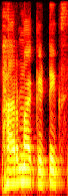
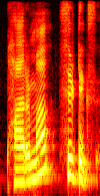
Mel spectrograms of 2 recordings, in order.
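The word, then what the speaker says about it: pharmaceutics: इसका नाम लेने में बहुत से लोग इसको फार्मा किटस या कुछ अलग-अलग प्रोनाउंस कर देते हैं लेकिन करेक्ट क्या है फार्मा सिटिक्स राइट जी बहुत से लोग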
